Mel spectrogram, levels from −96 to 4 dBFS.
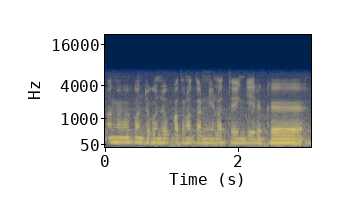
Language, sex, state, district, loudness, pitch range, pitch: Tamil, male, Tamil Nadu, Namakkal, -18 LUFS, 105-110 Hz, 105 Hz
